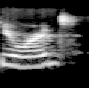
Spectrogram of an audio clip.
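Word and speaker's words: Kyoord: little funky it's k-y-o-o-r-d it's pronounced keyword because um I believe in volleyball is a cure um and it's spelled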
